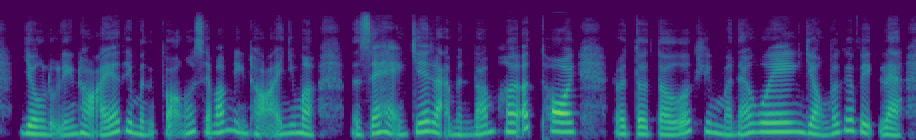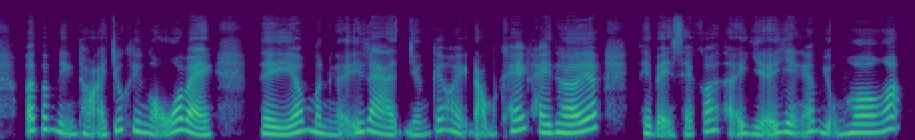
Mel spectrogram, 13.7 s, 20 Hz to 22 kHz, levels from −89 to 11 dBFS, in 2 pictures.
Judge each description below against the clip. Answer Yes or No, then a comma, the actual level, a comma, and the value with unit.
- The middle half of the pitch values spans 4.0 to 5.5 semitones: Yes, average, 4.4 semitones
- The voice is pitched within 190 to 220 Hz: No, high, 235 Hz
